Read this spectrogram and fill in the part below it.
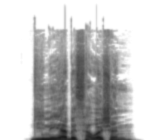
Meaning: inflection of guinea-bissauisch: 1. strong genitive masculine/neuter singular 2. weak/mixed genitive/dative all-gender singular 3. strong/weak/mixed accusative masculine singular
- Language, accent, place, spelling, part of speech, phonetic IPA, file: German, Germany, Berlin, guinea-bissauischen, adjective, [ɡiˌneːaːbɪˈsaʊ̯ɪʃn̩], De-guinea-bissauischen.ogg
